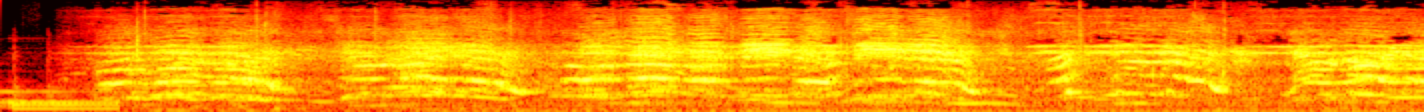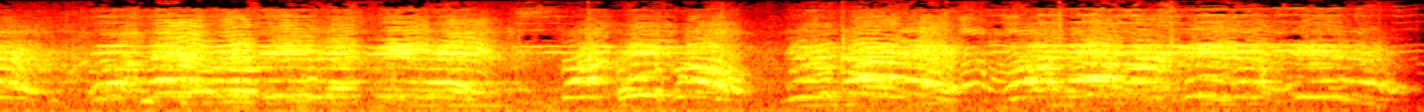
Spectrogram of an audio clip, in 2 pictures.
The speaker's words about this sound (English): What you just heard is the main strike line in front of Stauffer Library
